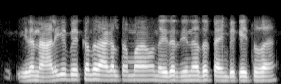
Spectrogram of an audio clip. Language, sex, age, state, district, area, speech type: Kannada, male, 45-60, Karnataka, Bidar, rural, conversation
